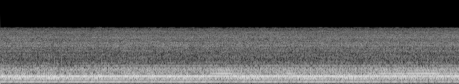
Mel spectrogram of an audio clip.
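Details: 1992 Kawasaki ZZR-600 (ZX600D), stock exhaust believed unmodified: steady, even hum held at one constant speed with no knocks, misses or rattles. Runs healthy.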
